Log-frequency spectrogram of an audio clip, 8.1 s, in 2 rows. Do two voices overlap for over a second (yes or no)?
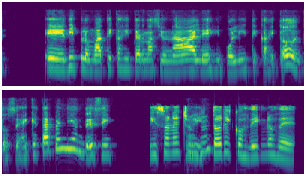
no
